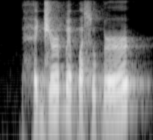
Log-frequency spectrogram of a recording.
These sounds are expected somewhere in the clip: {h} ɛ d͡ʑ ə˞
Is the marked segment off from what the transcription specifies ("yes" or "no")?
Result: no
